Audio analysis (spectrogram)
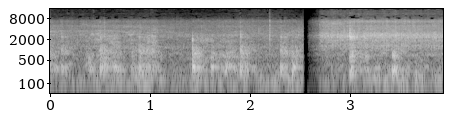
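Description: A paste of ground cashew, poppy seed and melon seed sizzles and spatters in a hot pan, with stirring scrapes at a brisk rhythm, a brief drop to near silence, then renewed close frying hiss.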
